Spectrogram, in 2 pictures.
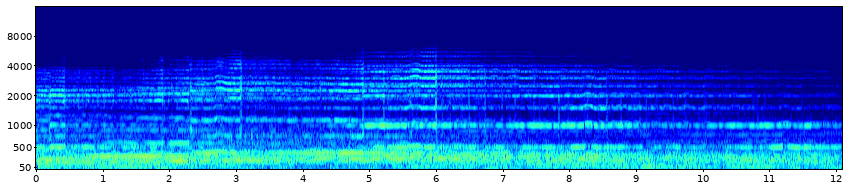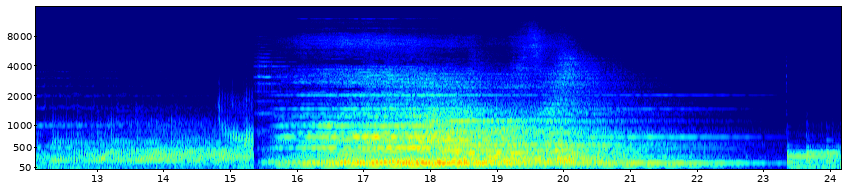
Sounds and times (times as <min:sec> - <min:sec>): Music: 0:00.0 - 0:24.1.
